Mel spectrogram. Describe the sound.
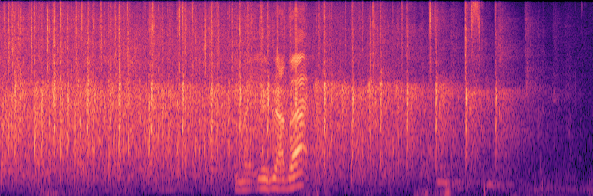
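A crowd claps steadily, a dense wash of applause that fades toward the end, with a man's voice speaking briefly over it near the middle.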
